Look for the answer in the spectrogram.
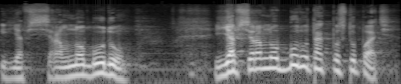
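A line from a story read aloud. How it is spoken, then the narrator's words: Shouting. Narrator (Russian): кричал на полу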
